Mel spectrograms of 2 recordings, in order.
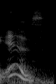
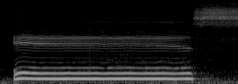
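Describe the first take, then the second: First: The word is said quickly as one whole. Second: The word is stretched out slowly, sound by sound.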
